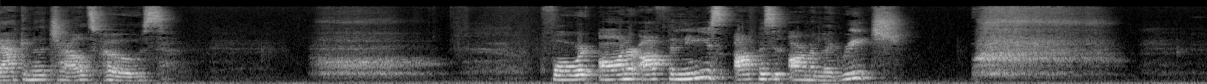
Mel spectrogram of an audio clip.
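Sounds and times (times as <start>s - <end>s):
person breathing out hard: 3.1s - 5.3s, 9.7s - 11.8s.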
